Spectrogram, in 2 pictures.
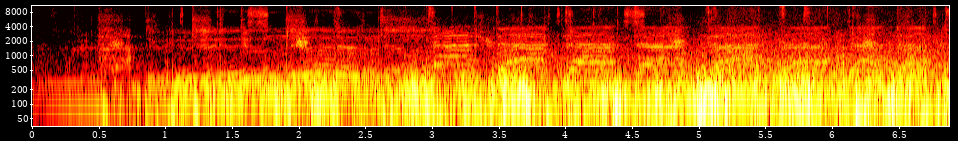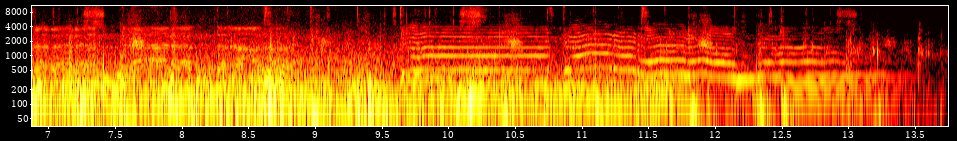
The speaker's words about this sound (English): Okay, so it seems I have a little bit of shelter from the wind here.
